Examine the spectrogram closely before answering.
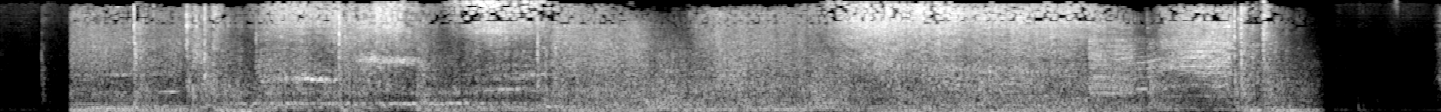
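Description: A sustained, loud roaring rush of a giant flame drawing in air, surging abruptly and filling about nine seconds with a dense, windy whoosh as the suction blast slams open doors shut, before cutting off suddenly. No voices.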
